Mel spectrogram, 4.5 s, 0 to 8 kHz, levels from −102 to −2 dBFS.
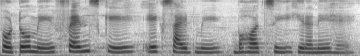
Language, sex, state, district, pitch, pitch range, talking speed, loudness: Hindi, female, Uttar Pradesh, Jalaun, 230 Hz, 220-250 Hz, 145 wpm, -28 LUFS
